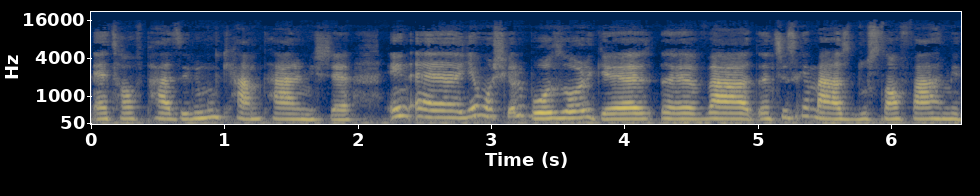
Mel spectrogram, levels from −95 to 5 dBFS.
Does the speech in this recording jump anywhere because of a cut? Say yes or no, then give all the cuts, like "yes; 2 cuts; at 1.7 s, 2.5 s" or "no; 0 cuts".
yes; 1 cut; at 2.1 s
